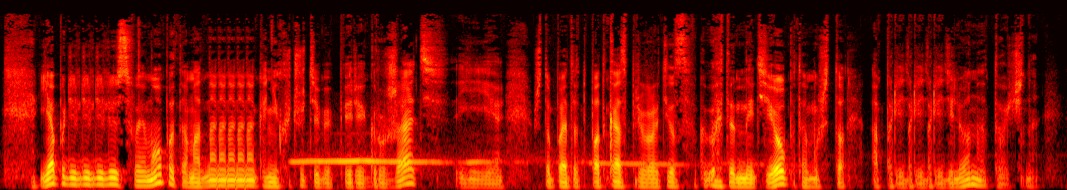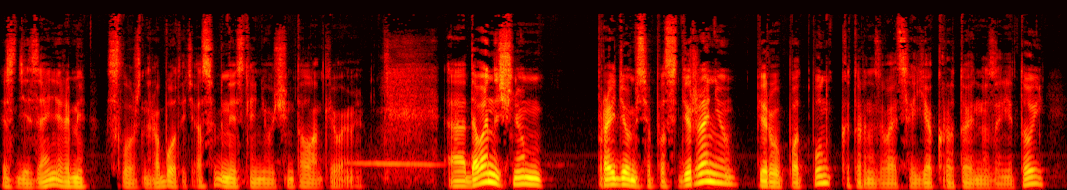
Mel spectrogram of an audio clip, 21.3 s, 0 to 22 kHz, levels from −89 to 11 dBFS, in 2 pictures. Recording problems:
wind noise on the microphone; heavy; from 3 to 9.5 s and from 13 to 18 s; 8 dB below the speech
audio stuttering; at 0.5 s, at 2 s and at 9 s

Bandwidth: 16 kHz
